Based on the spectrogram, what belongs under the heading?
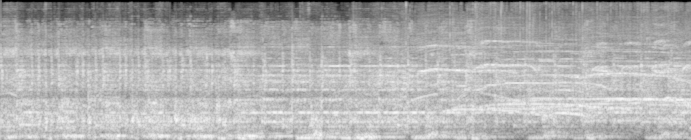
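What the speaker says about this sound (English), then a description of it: "Please welcome them with a big round of applause" Audience at a school annual day cheering and clapping loudly after a dance performance, a dense, sustained crowd roar with whoops and children's shouts throughout.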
